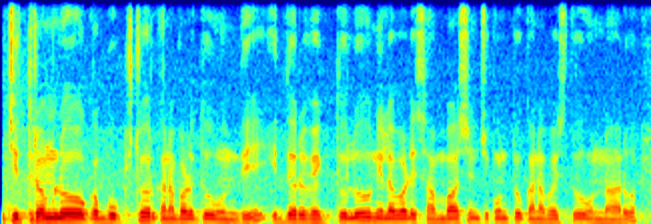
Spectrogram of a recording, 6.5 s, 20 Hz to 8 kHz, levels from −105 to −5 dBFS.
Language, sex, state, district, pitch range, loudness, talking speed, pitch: Telugu, male, Telangana, Hyderabad, 125-140 Hz, -17 LUFS, 110 wpm, 130 Hz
